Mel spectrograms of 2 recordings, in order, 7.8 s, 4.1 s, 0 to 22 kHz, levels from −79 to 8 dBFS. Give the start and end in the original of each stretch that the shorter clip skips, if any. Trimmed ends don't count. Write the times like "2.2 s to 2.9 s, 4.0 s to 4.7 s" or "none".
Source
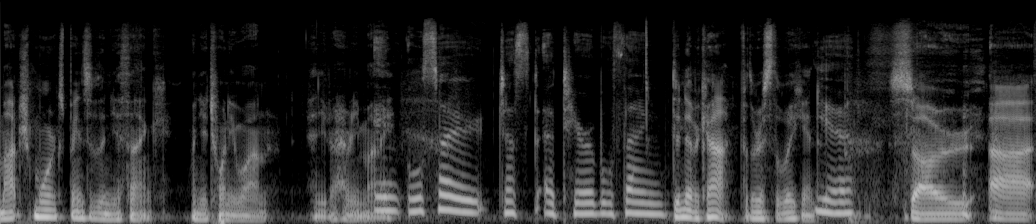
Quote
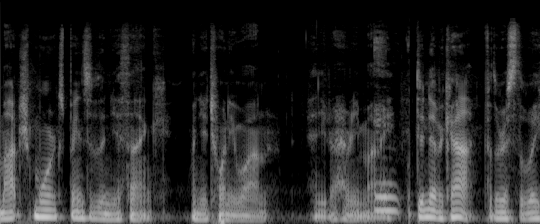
3.0 s to 5.0 s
